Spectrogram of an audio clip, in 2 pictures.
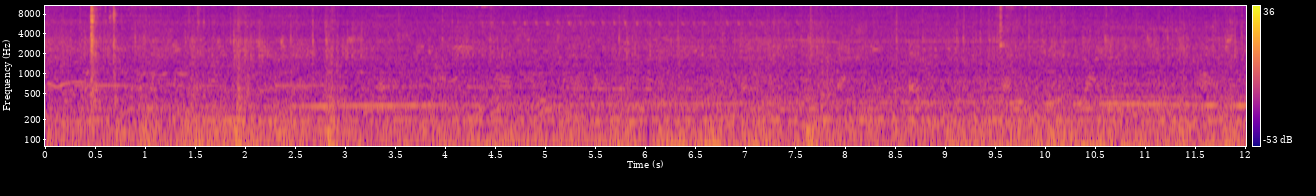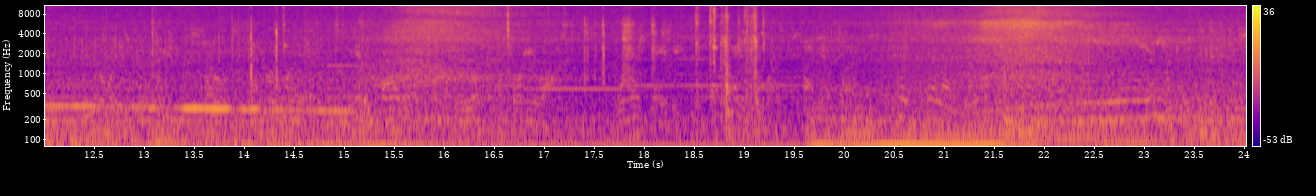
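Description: The engine of a 1959 Chevrolet Bel Air running at a slow cruise, heard from inside the cabin over a steady low road rumble. Near the end a louder low rumble swells for about two seconds.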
